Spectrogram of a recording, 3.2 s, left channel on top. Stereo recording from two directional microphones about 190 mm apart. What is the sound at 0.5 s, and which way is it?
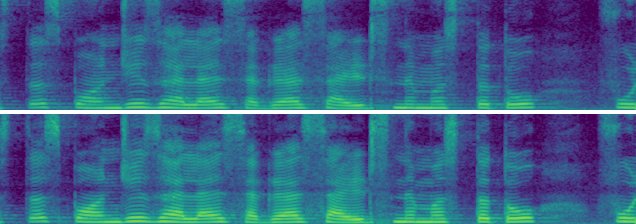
A woman's voice, 20° right (ahead or behind).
